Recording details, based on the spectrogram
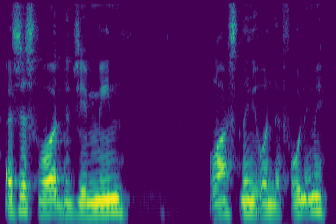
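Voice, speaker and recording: A man's voice: on the low side, level tone, moderate pace, a little mellow, natural voice. A man voicing a concerned Glaswegian pastor talking to an old friend in a story reading, matey and probing. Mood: puzzled.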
